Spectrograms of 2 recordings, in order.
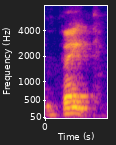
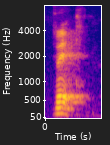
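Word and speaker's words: בית: Por ejemplo, algunos pronuncian Beit. No es así, se pronuncia como una E súper larga. Vet, no Beit.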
